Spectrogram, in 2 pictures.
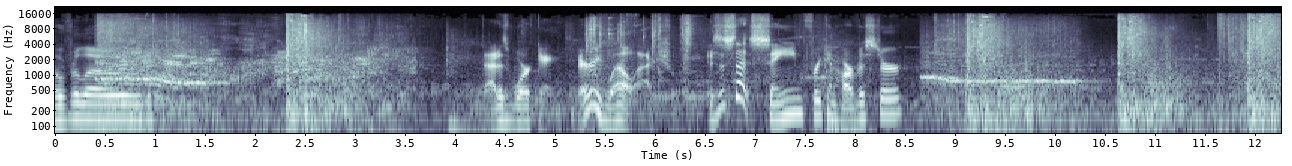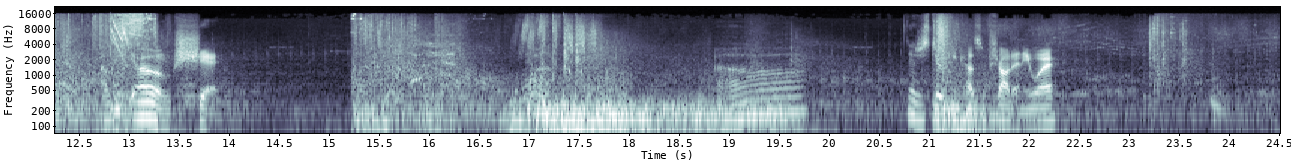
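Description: Rifle shots crack one after another.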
